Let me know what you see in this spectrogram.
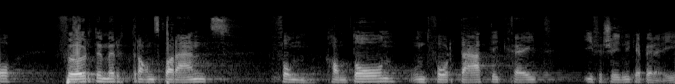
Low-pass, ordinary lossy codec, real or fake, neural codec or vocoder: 9.9 kHz; none; real; none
